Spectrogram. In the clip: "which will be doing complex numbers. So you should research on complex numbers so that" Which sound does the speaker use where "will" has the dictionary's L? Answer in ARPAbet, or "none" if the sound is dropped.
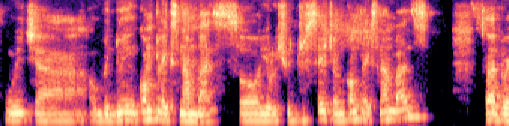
W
